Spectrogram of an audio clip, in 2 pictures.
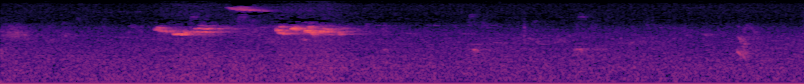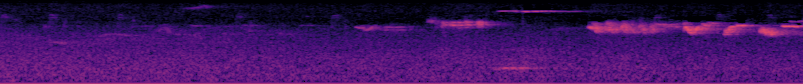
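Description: Songbirds singing: two short phrases a little after the start, then a longer run of quick chirping notes in the last few seconds, over a faint steady background hiss.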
